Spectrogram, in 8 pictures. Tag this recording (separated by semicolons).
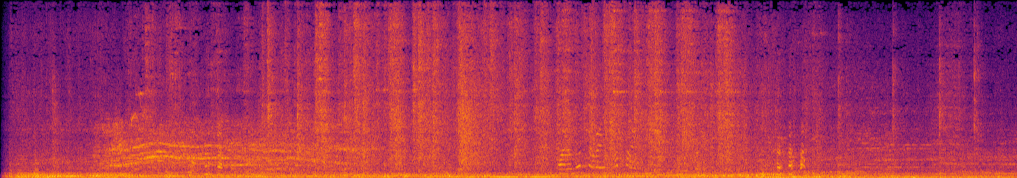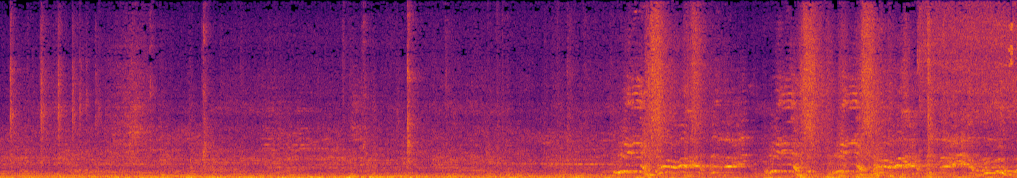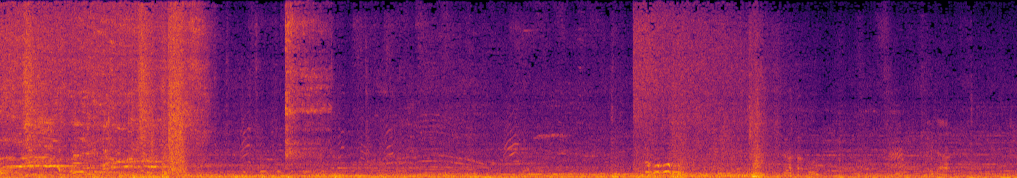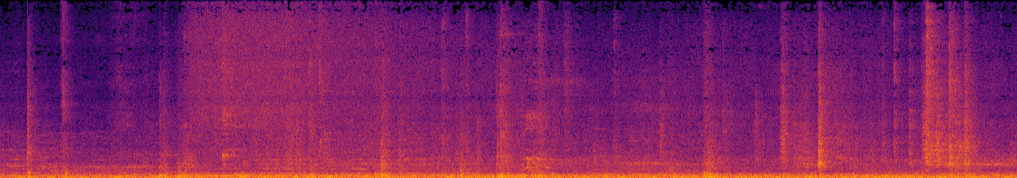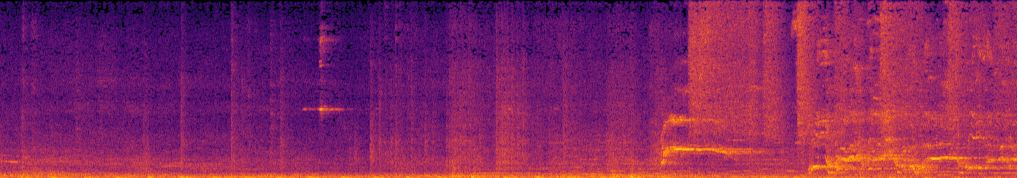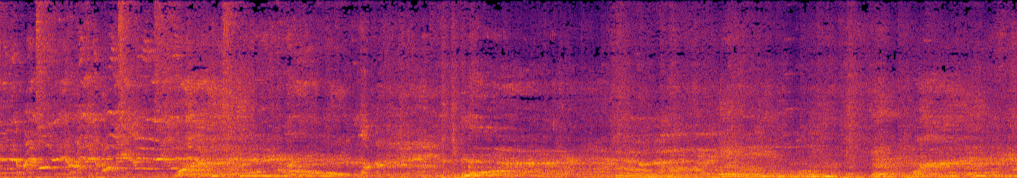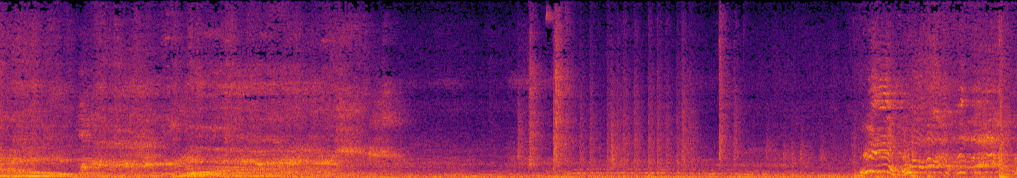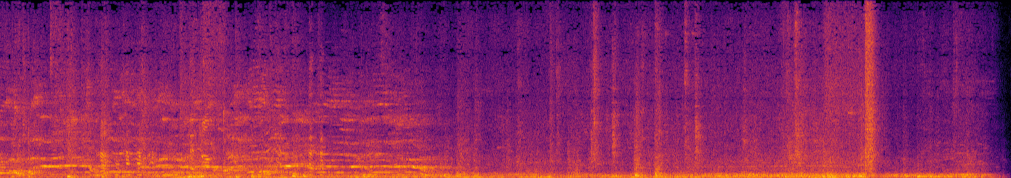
amusement; carousel; fair; fairground; funfair; geisterbahn; merry-go-round; ride; tunnel-of-horrors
